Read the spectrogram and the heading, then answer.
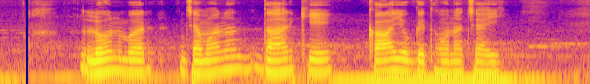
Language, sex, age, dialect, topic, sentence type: Chhattisgarhi, male, 25-30, Central, banking, question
